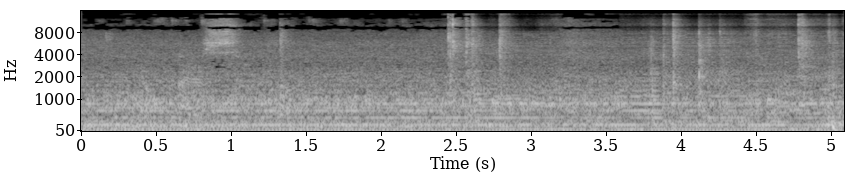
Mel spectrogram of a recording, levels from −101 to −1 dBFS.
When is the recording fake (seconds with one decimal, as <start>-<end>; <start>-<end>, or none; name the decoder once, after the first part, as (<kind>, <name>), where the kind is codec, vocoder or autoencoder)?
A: 2.6-3.2 (codec, SNAC); 3.6-5.1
